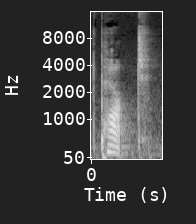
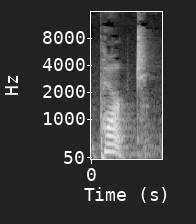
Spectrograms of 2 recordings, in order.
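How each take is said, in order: The two takes are said the same way.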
